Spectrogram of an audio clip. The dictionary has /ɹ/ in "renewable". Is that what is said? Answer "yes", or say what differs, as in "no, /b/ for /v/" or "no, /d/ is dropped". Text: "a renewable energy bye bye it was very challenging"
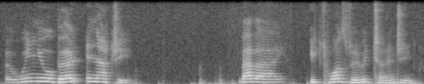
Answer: no, /w/ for /ɹ/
